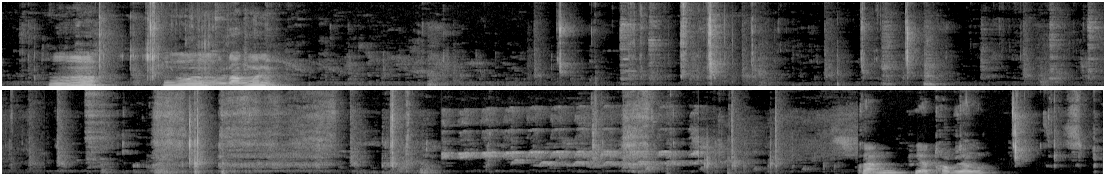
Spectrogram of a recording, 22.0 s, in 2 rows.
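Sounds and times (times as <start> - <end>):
wet mouth smacks and clicks: 6.8 - 7.3
person chewing and sucking food: 6.8 - 7.6, 8.3 - 9.5, 21.1 - 22.0.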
